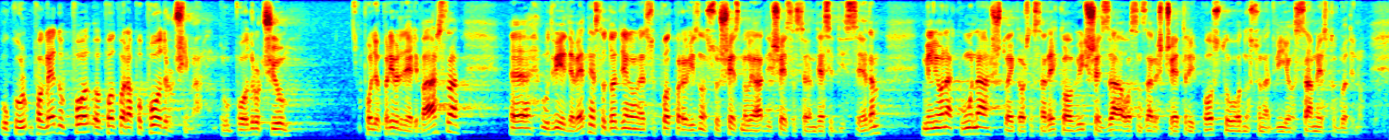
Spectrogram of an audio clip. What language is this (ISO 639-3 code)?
hrv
